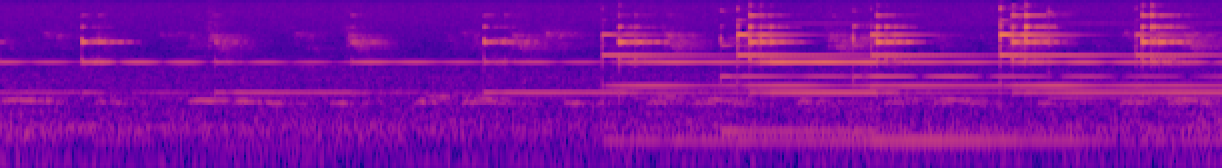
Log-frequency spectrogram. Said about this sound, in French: Lorsqu'une pensée se fait trop présente, à tout moment, vous pouvez faire le choix de ramener votre attention sur le son du chime, sur votre respiration, ou alors sur vos ressentis corporels.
